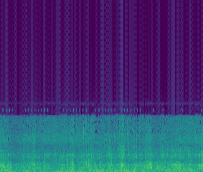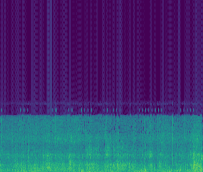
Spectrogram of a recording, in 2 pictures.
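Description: Steady wind noise buffeting the microphone of a camera carried by a skier moving fast down a steep slope.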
